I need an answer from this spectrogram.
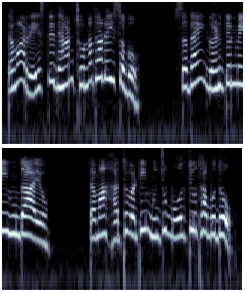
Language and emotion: Sindhi, angry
